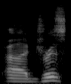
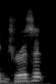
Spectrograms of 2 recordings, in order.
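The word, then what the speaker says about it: Drizzt: of short stories about drizz Do'Urden I usually just say drizzle and even though I know that's not how you pronounce it because it's easier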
